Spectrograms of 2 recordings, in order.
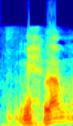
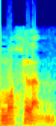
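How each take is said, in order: First: The first vowel is an 'i' sound. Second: The first vowel is a 'u' sound. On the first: "Mihlam atau" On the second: "itu baca Muhlam"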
